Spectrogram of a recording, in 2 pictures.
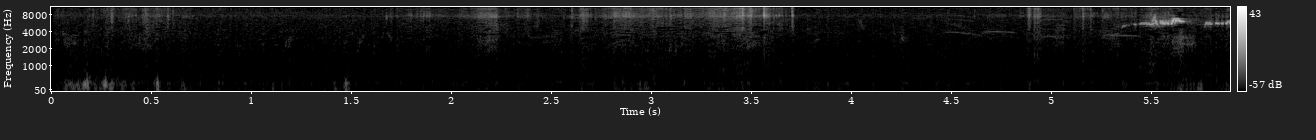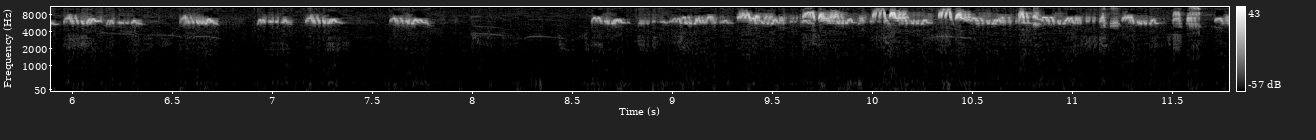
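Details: Paddyfield pipit chicks in the nest, being fed by a parent, beg with very high, thin, rapid chirps, first in short bursts, then a dense excited chorus near the end.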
